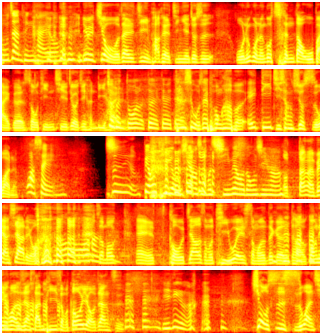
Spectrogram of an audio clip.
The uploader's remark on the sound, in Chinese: 這一集出外景！來到台南講open mic，表演完立刻就在肯德基錄podcast！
